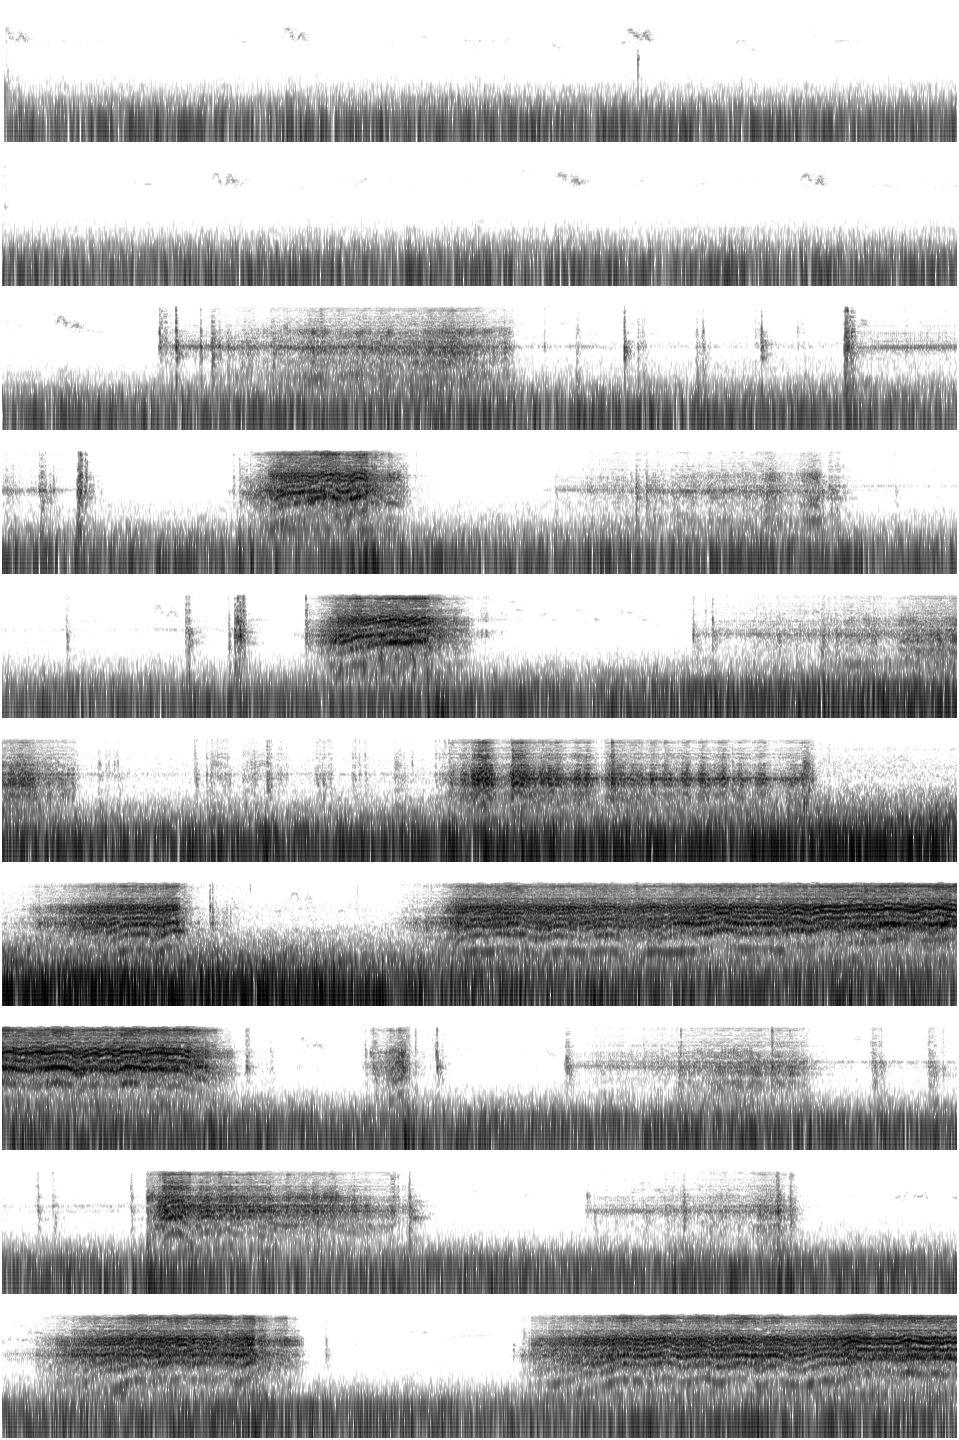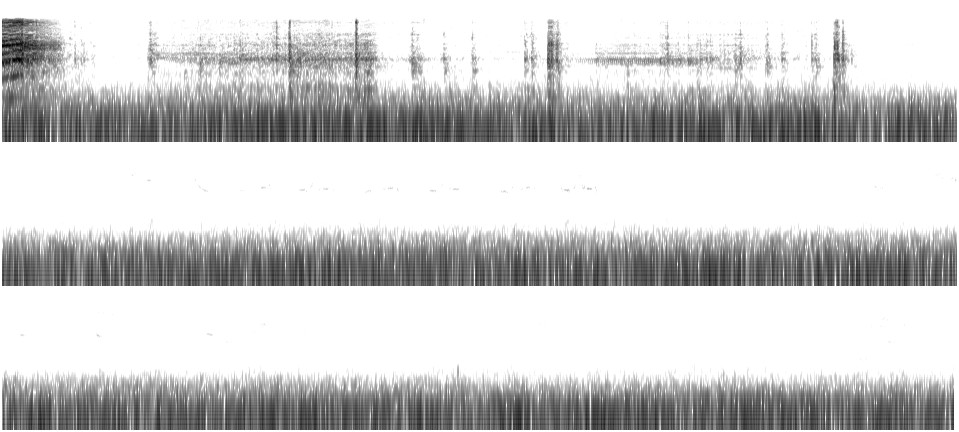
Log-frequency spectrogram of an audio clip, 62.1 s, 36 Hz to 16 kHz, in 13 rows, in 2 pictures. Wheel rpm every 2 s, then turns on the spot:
0, 0, 0, 0, 0, 10, 0, 30, 10, 0, 30, 10, 10, 20, 30, 70, 140, 20, 0, 20, 10, 50, 30, 100, 0, 0, 0, 0, 0, 0, 0.
10-12 16-18 22-24 38-40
